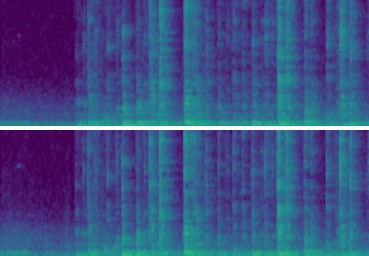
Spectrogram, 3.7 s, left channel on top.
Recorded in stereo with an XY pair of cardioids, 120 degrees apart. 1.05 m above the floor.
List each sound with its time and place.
0.8 s typing on a keyboard: 35° right, 1.0 m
